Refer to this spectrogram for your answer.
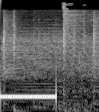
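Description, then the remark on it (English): A single steady telephone tone sounds loudly for about half a second as a call is placed, then cuts off into a quiet line with faint background noise. “So let's see if we can't get Nolan on the phone right now.”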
